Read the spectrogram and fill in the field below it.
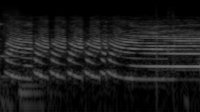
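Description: An air horn sound effect blares in repeated short harmonic blasts that glide downward, then settles into one long sustained honk, loud and alone with no talking.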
